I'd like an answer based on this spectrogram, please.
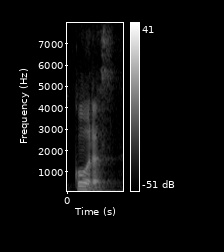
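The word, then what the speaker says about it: chorus: अगला एग्जाम्पल देखिए कोरस, कोरस, इसमें भी एच सी के बाद आया है इसलिए एच साइलेंट है इसलिए उच्चारण होगा कोरस, कोरस, ठीक है।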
